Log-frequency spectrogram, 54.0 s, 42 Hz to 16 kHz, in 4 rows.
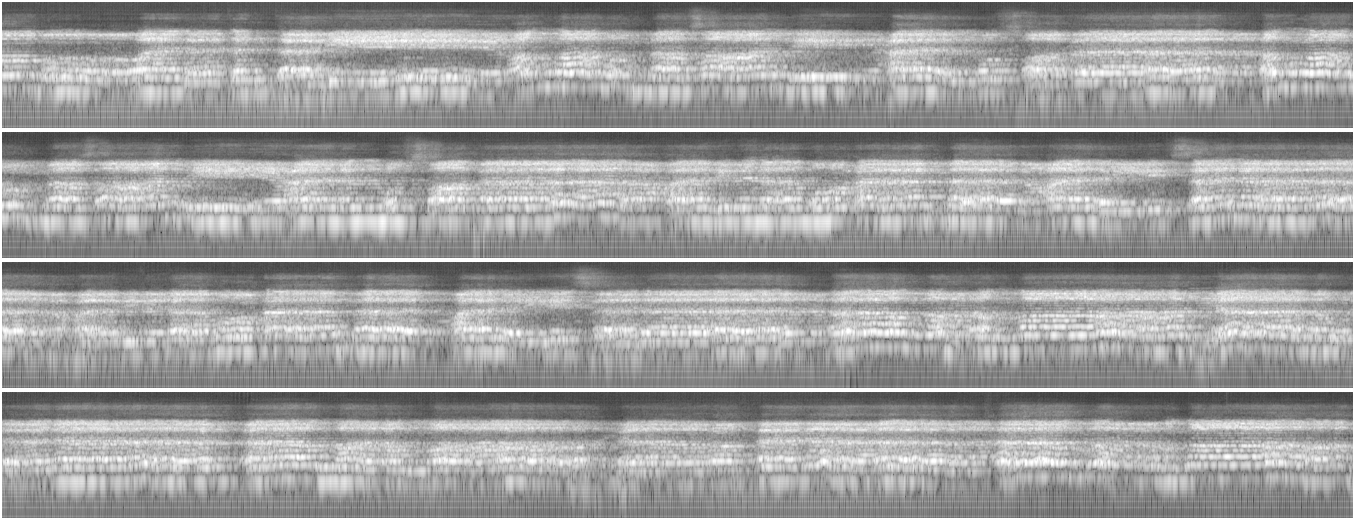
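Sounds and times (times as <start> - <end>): men chanting in unison: 0.0 - 54.0.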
